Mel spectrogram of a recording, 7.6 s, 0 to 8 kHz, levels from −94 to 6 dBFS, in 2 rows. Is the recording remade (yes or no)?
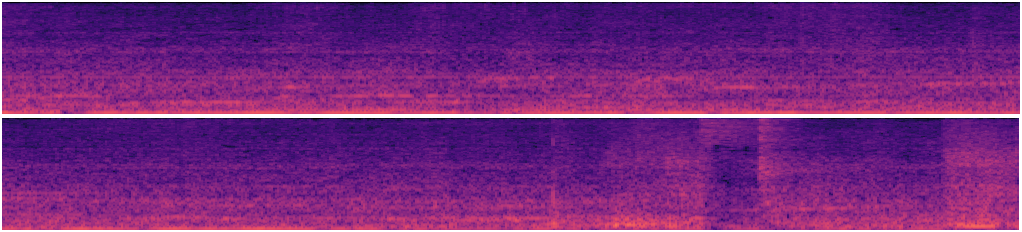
no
